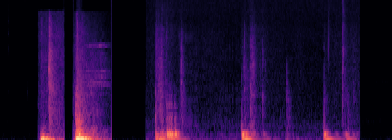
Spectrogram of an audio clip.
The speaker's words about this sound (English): For a moment, you thought the trapped thing was back. And then you thought the footsteps were down there in the subcellar with you.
